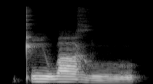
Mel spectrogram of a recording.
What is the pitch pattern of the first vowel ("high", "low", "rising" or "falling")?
high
